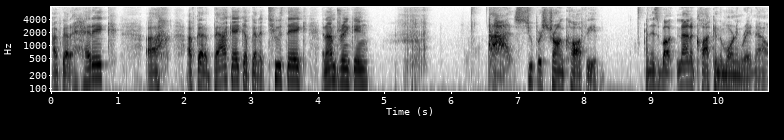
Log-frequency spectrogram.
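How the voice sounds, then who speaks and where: Using a put-on character voice, a man sounds raspy at medium pitch, with lively intonation. His pace is moderate, broken by long, frequent pauses. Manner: complaining.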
